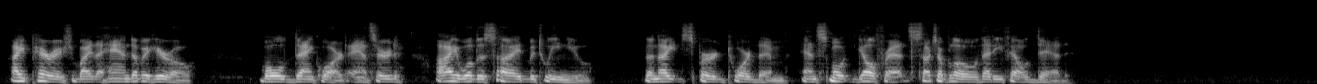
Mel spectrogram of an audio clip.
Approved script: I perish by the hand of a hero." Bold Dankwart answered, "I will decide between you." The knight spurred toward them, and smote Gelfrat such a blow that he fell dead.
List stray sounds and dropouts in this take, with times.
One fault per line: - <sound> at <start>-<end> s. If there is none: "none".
none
